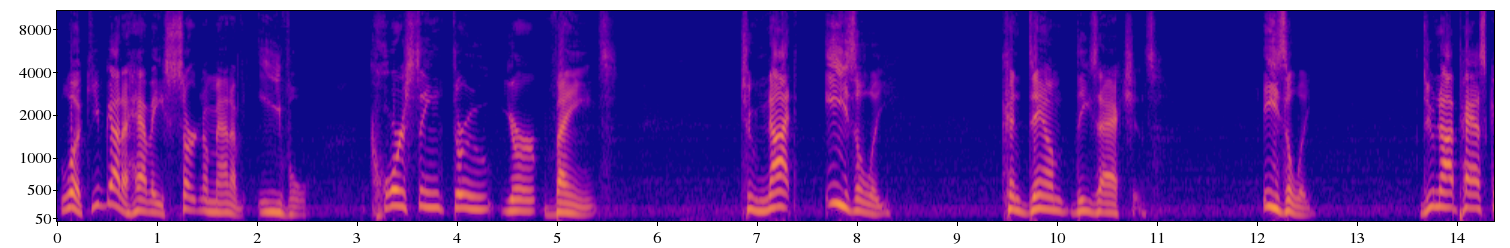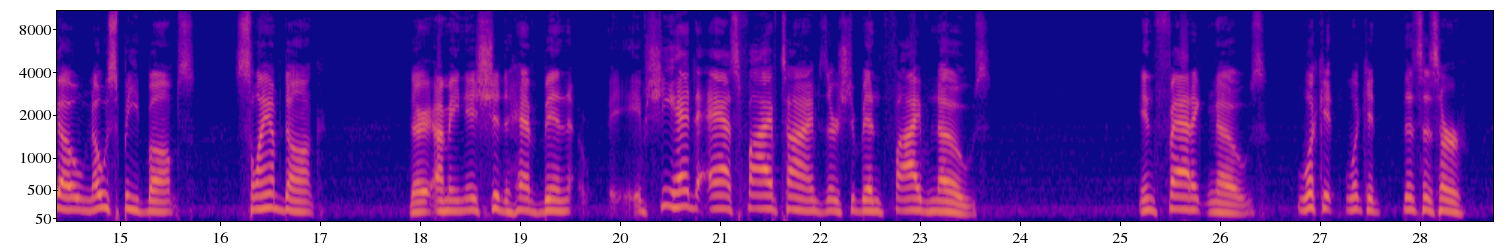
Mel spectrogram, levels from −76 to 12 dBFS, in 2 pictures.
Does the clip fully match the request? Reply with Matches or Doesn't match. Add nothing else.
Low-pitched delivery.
Doesn't match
